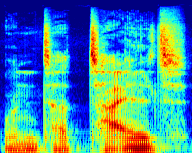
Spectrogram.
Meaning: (verb) past participle of unterteilen; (adjective) divided; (verb) inflection of unterteilen: 1. third-person singular present 2. second-person plural present 3. plural imperative
- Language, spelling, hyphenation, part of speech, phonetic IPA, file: German, unterteilt, un‧ter‧teilt, verb / adjective, [ʊntɐˈtaɪ̯lt], De-unterteilt.ogg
